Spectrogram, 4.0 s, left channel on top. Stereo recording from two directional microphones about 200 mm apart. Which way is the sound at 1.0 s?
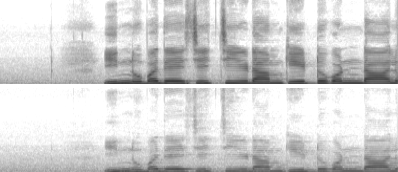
35° left (ahead or behind).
